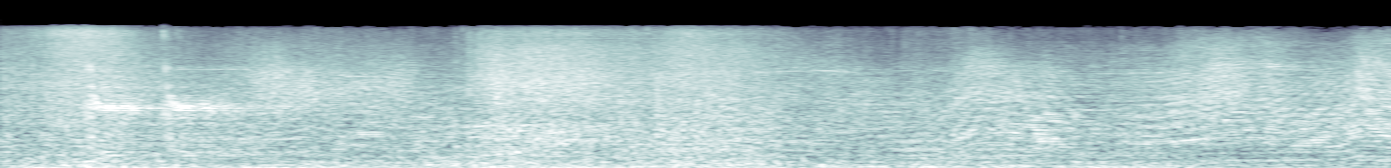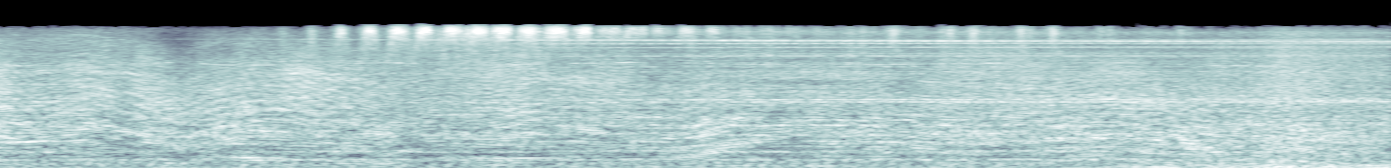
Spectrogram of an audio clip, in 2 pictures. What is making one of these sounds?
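Rockets whoosh as they launch.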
